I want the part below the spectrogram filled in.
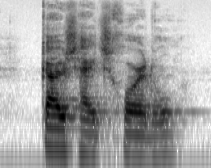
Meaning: chastity belt
- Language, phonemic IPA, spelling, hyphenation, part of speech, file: Dutch, /ˈkœy̯s.ɦɛi̯tsˌxɔr.dəl/, kuisheidsgordel, kuis‧heids‧gor‧del, noun, Nl-kuisheidsgordel.ogg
